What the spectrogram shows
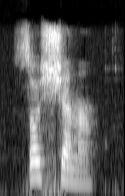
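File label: "соссяна", Komi-Zyrian, female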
